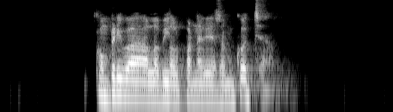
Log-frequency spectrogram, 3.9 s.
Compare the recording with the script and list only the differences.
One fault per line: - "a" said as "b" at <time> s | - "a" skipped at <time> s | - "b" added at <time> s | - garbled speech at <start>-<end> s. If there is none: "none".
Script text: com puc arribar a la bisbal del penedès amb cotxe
- "puc" skipped at 1.1 s
- "bisbal" skipped at 1.6 s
